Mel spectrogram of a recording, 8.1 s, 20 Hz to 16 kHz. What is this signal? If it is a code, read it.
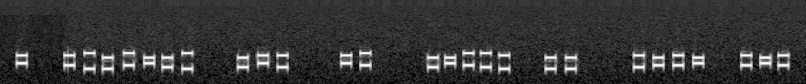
DTMF, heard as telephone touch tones, dialled by hand, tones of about 110 ms. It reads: 0 8319*43 405 09 4*962 11 578* 8*8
